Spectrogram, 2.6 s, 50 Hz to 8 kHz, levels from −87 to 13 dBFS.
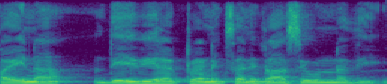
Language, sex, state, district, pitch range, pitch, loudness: Telugu, male, Telangana, Mahabubabad, 125-150 Hz, 140 Hz, -14 LUFS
